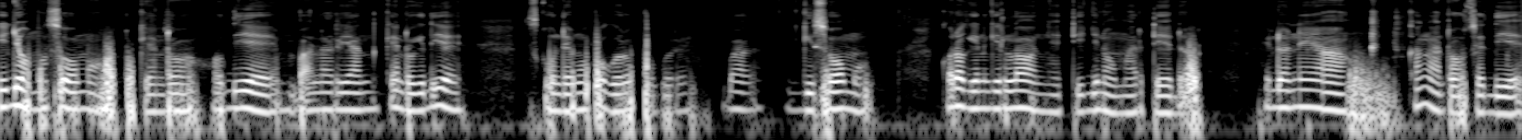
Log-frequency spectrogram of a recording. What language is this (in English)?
Luo (Kenya and Tanzania)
